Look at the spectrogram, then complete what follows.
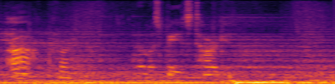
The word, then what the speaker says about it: Acre: It's pronounced Acre.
